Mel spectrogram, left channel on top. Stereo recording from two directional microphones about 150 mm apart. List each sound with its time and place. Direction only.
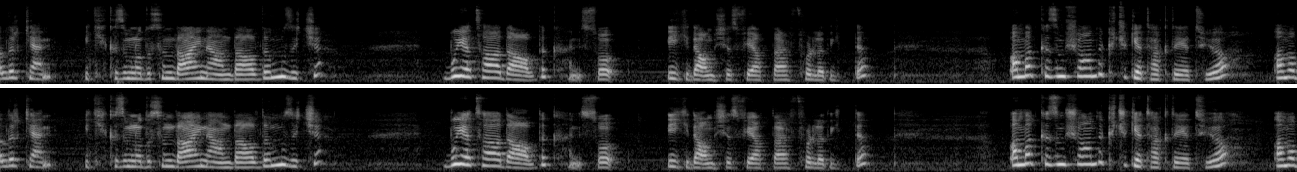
0.0 s a woman's voice: 15° left (ahead or behind)
4.4 s a woman's voice: 15° left (ahead or behind)
10.1 s a woman's voice: 10° left (ahead or behind)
